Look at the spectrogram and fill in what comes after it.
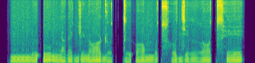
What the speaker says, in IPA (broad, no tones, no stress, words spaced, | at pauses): mːɯʔu ŋaɽɛɡiɳɔ ɖotːɯʔɔ mot͡sʰodʲelːɔ t͡sʰe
